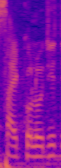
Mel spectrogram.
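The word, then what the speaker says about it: psychology: जैसे आपने देखा होगा साइकोलॉजी, अब साइकोलॉजी में क्या होता है, P और S लिखा जाता है। शुरुआती दौर की मैं बात कर रहा हूँ, शुरू में जब स्पेलिंग हम लिखते हैं तो PS लिखा जा रहा है, जबकि पढ़ा क्या जा रहा है साइकोलॉजी, जबकि साइकोलॉजी ही पढ़ना है तो S से शुरू हो रहा है, P को हम क्यों लिख रहे हैं।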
